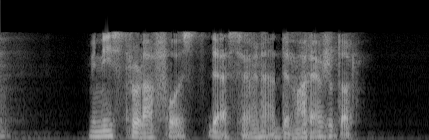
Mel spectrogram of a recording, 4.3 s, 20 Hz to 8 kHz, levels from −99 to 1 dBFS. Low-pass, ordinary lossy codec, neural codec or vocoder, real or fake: 7.2 kHz; AAC, 16 kbps; codec, 16 kHz, about 1 kbps, DyCAST, with the encoder's durations; fake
